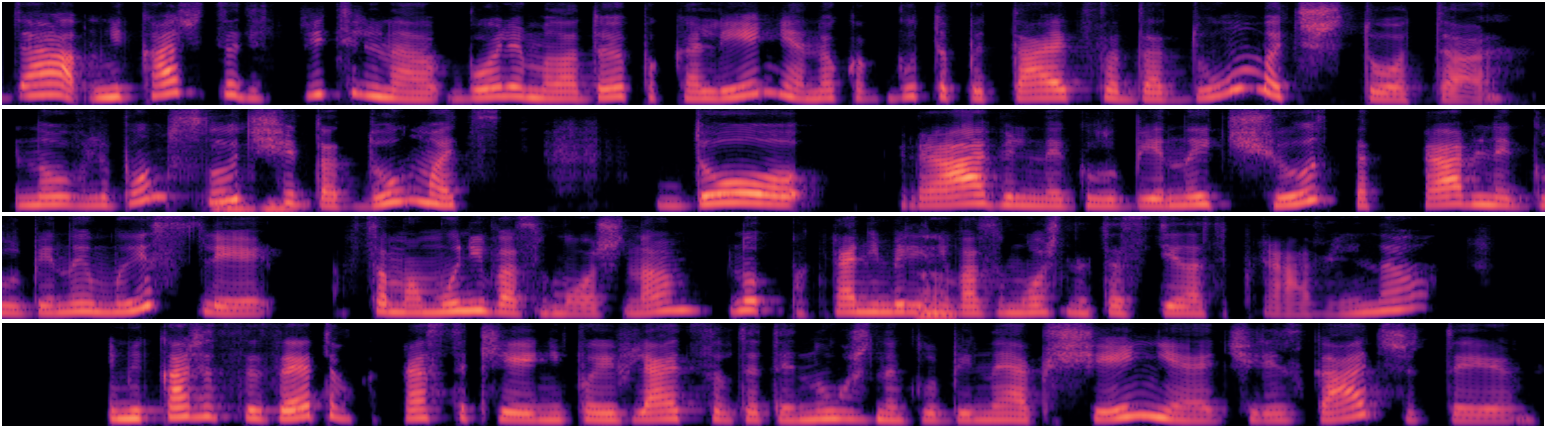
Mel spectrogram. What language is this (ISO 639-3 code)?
rus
